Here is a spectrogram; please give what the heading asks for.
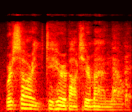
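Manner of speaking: soft, low, lightly acted sympathy; mock condolences. Irish pubgoers to an Australian, gently acted condolence. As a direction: offer hushed sympathy to a stranger.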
